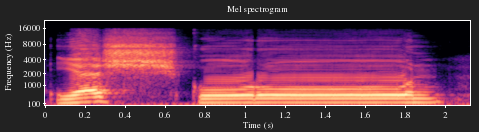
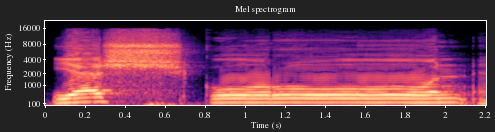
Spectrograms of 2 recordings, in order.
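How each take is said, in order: The two takes are said the same way.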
